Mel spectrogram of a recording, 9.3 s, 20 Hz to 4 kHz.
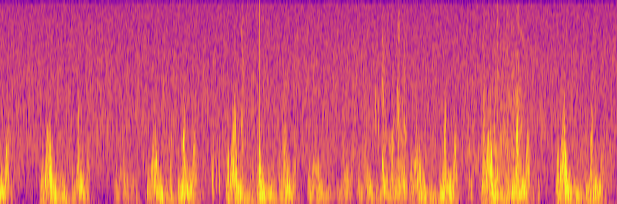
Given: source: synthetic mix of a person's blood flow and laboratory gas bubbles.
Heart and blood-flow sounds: Doppler ultrasound of blood flow; precordium
2.51-2.61 s: bubbles
3.17-3.33 s: bubbles
3.60-3.67 s: bubbles
5.62-6.13 s: bubbles
6.99-7.91 s: bubbles
8.07-8.11 s: bubbles
From the record:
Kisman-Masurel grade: 221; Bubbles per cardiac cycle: several, 3 to 8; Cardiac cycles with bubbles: 10 to 50%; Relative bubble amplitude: barely perceptible (0.100 to 0.250); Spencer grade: 2 (many but less than half of the cardiac periods contain bubble signals, singularly or in groups); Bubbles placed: only in the low amplitude regions of the cardiac cycle

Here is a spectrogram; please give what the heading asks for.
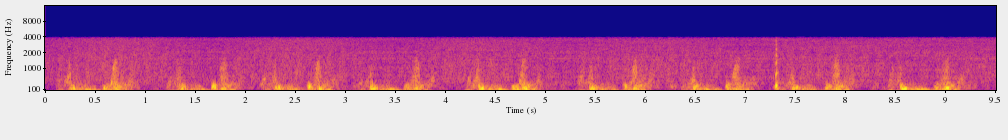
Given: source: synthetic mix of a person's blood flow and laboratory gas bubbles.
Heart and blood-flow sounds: Doppler ultrasound of blood flow; precordium
7.28-7.37 s: bubbles
From the record:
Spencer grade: 1 (occasional bubble signal discernible with the cardiac motion signal, with majority of cardiac periods free of bubbles); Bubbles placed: only in the low amplitude regions of the cardiac cycle

